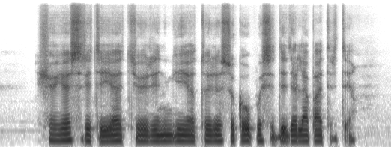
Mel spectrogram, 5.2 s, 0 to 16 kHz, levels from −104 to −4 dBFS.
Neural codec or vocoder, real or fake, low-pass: autoencoder, 48 kHz, 128 numbers a frame, DAC-VAE, trained on Japanese speech; fake; 14.4 kHz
